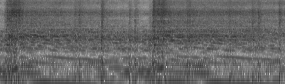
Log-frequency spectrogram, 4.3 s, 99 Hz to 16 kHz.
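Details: 2001 Kawasaki 900 STX jet ski two-stroke on premix, after a no-spark fault fixed by cleaning and sanding the stator and pickup; started cold with primer, no choke: quick blips picking up cleanly and firing evenly, music over it; normal revving.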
